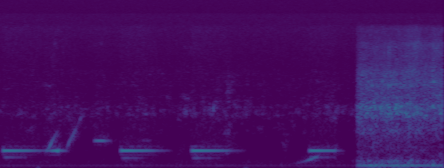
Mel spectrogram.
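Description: Mobile phone ringing: a ringtone of short, steady electronic notes with a couple of brief rising slides, repeated with short gaps between them.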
